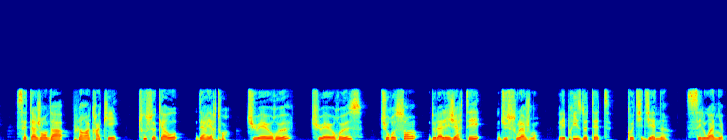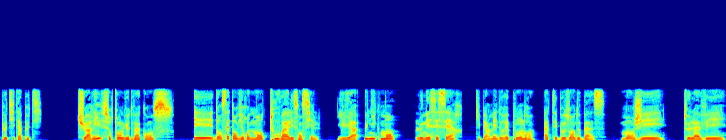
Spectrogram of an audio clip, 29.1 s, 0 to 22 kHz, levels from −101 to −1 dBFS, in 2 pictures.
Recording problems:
high frequencies cut off; noticeable; nothing above 8 kHz

